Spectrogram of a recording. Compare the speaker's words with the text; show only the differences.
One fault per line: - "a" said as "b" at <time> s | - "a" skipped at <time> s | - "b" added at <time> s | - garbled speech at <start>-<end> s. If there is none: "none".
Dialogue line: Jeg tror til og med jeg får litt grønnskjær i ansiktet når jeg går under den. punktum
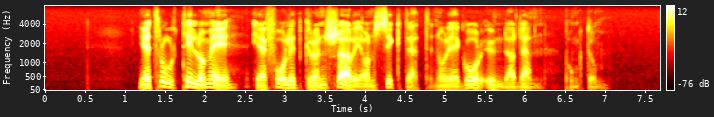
none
